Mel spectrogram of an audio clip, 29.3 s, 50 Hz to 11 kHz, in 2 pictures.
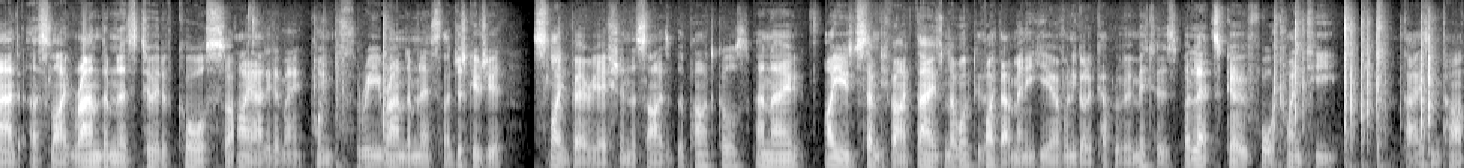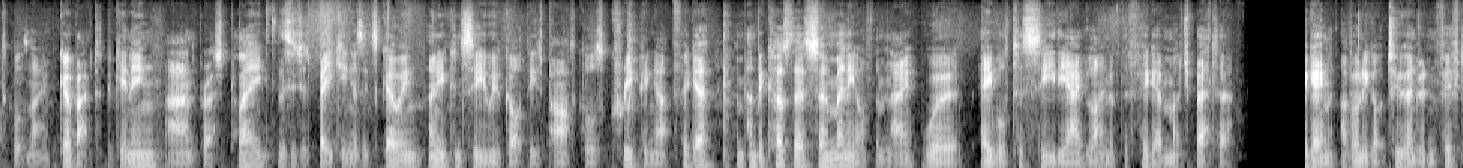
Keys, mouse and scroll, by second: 2.5 click, 3.2 KP_Decimal, 3.4 KP_3, 3.9 KP_Enter, 7.5-8.1 scroll up 1, 8.1 click, 12.7 KP_2, 13.0 KP_0, 14.2 KP_Enter, 15.1 click, 20.9 shift+Num_Lock, 21.1 shift+middle click, 21.8 scroll up 1.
